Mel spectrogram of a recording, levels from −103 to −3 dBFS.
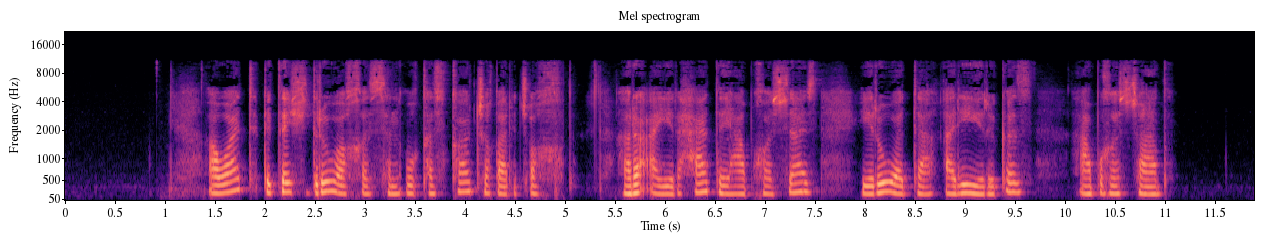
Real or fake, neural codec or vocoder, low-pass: fake; codec, 24 kHz, 0.9 kbps, WavTokenizer, medium speech release version 1; 10.8 kHz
